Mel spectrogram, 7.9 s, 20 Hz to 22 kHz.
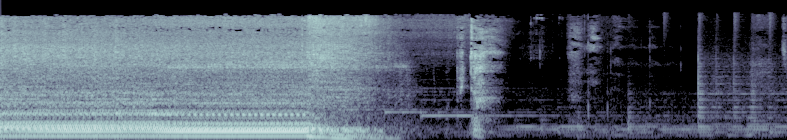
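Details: Toyota 2JZ engine swapped and self-wired into a car unused for 10 years, started after pulley timing marks were realigned and the distributor refitted; catches and runs with a smooth, even rumble for about three seconds, then shuts down, running normally.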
